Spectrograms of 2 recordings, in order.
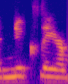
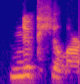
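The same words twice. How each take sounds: First: Said in the usual way. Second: "nuclear" said as "nucular"; imitated mispronunciation, "nuclear" with the "lee" turned into "kyuh"; Sarah slash Katie. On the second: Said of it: "or as Sarah slash Katie says".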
